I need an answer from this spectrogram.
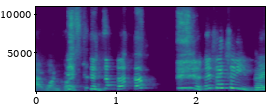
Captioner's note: laughing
